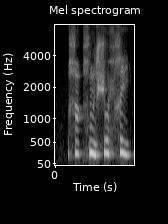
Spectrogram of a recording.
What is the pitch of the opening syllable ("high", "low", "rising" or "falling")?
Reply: falling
